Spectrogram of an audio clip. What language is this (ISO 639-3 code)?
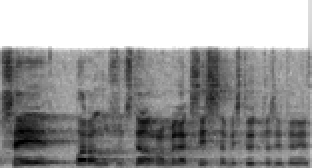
est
